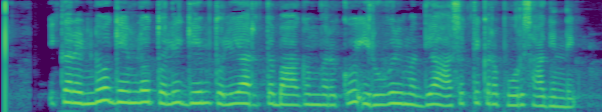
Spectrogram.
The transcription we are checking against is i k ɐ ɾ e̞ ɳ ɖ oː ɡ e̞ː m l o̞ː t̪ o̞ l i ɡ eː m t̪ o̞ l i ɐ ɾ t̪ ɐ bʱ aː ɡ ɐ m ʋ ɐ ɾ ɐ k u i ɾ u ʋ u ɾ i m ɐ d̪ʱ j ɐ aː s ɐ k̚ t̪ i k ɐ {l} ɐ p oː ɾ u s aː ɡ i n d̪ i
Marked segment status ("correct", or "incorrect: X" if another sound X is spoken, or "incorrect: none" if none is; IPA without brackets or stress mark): incorrect: ɾ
